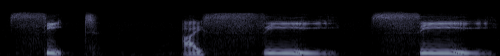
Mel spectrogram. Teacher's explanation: The standard American E is almost a diphthong. You almost hear it twice.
